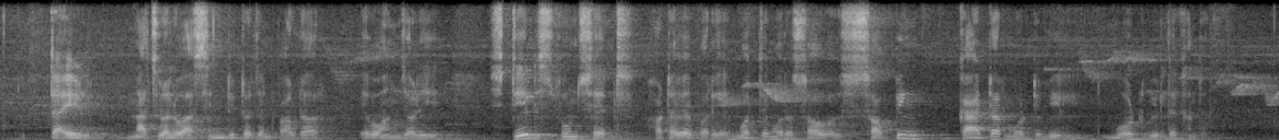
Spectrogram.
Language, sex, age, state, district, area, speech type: Odia, male, 45-60, Odisha, Kandhamal, rural, read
